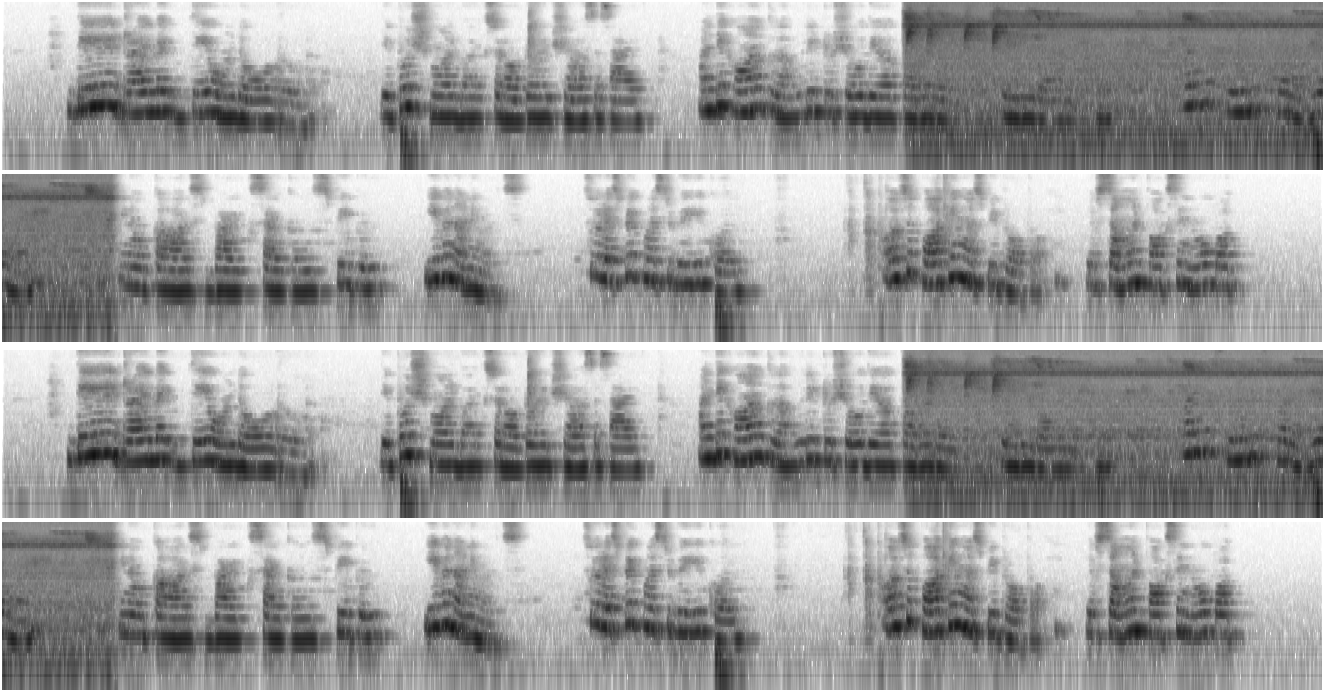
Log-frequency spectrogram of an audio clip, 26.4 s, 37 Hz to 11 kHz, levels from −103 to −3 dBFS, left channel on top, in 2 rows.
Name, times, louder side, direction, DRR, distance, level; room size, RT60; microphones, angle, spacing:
voice 1, 0.7-3.1 3.8-6.4 7.0-11.1 11.8-13.6 14.4-17.0 17.4-18.2 19.1-20.7 21.8-23.6 24.1-25.5, right 1 dB, 55° right, 0.4 m, -28 dB
sound 1, 9.0-14.3, left 2 dB, 20° left, 0.4 m, -28 dB
2.5 x 2.4 x 2.4 m
head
